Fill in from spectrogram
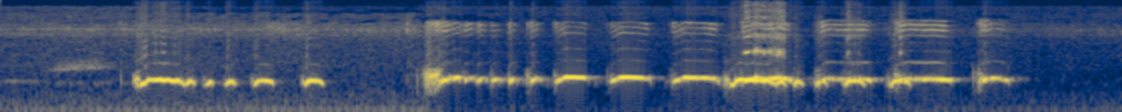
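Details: Song of a zebra dove, played to encourage a dove that has stopped singing; a short stuttering phrase, then a long rapid string of bright, trilled coo notes, with a quieter second dove behind.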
